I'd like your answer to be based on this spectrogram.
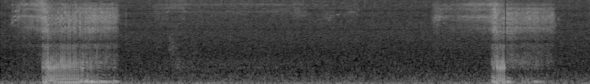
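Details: Snoring in a pug dog: two rough, snorting snores about four seconds apart, each with a rattling catch on the in-breath, and quiet breathing between them; sounds human.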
